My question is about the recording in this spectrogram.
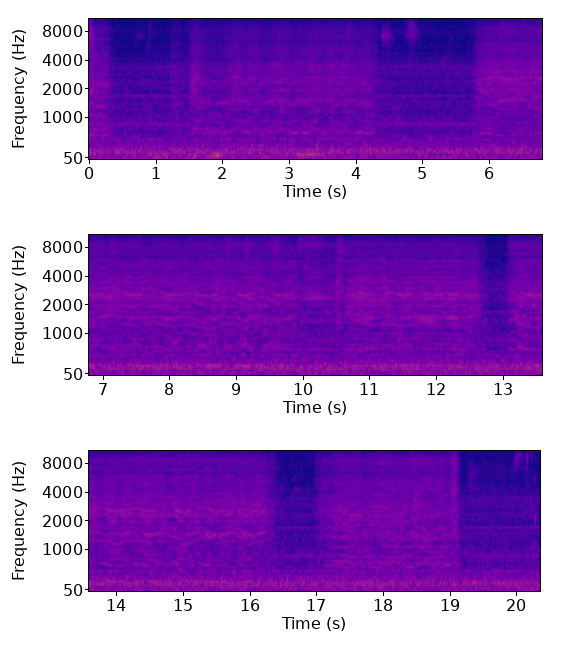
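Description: Faint, steady whir of a JoolTool bench polisher spinning a buffing wheel as a sterling silver cuff is held against it; its pitch wavers as the piece is pressed and eased off, and the higher part of the sound drops away briefly a few times.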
